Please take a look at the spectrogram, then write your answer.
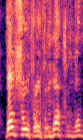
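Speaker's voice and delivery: loud barking nonsense syllables; tongues babble. Retold or imitated. Father babbling in tongues, loud mock babble. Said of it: "막 이래요".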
